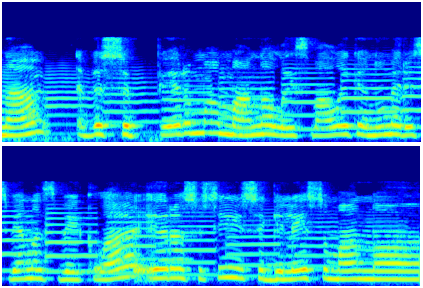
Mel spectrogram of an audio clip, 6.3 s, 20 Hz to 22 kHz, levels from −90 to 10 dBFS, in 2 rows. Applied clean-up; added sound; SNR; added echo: none; Trumpet; 15 dB; none.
